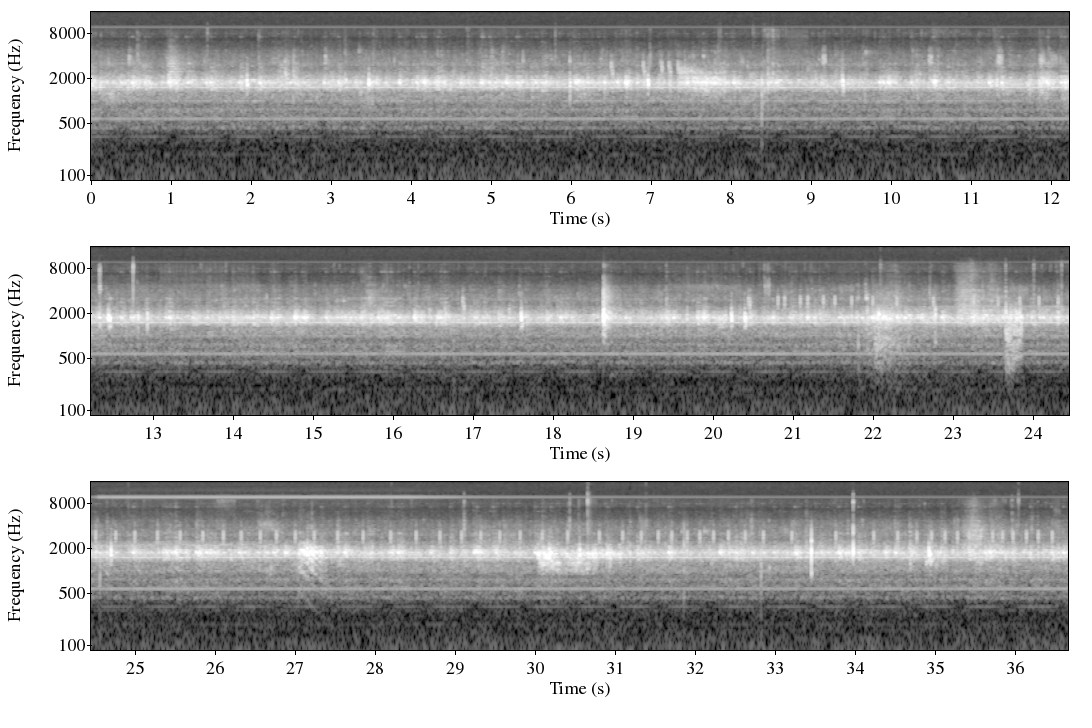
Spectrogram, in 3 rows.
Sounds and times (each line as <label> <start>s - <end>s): strange 10 kHz hiss 18.8s - 36.6s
